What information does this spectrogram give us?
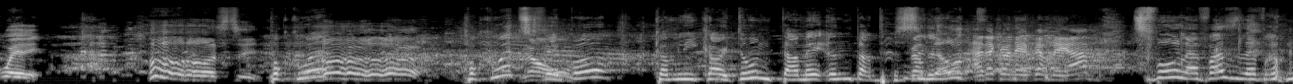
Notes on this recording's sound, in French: Enregistré devant le public de Québec au ComédieHa!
